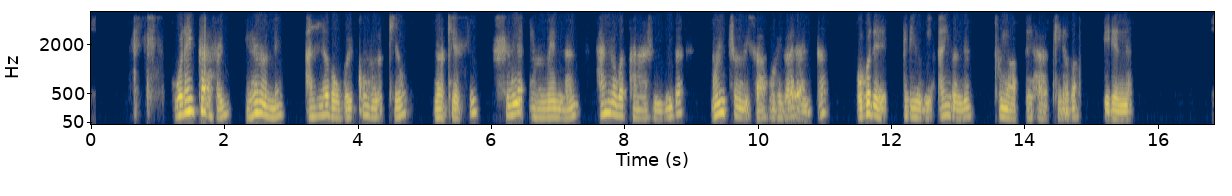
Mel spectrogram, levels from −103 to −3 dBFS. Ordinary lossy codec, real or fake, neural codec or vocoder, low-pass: Opus, 32 kbps; fake; codec, 24 kHz, 0.9 kbps, WavTokenizer, medium music audio release; 3.6 kHz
